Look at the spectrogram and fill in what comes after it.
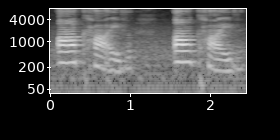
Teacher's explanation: Você vai prolongar o som do A e você não vai pronunciar o R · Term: pronúncia britânica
